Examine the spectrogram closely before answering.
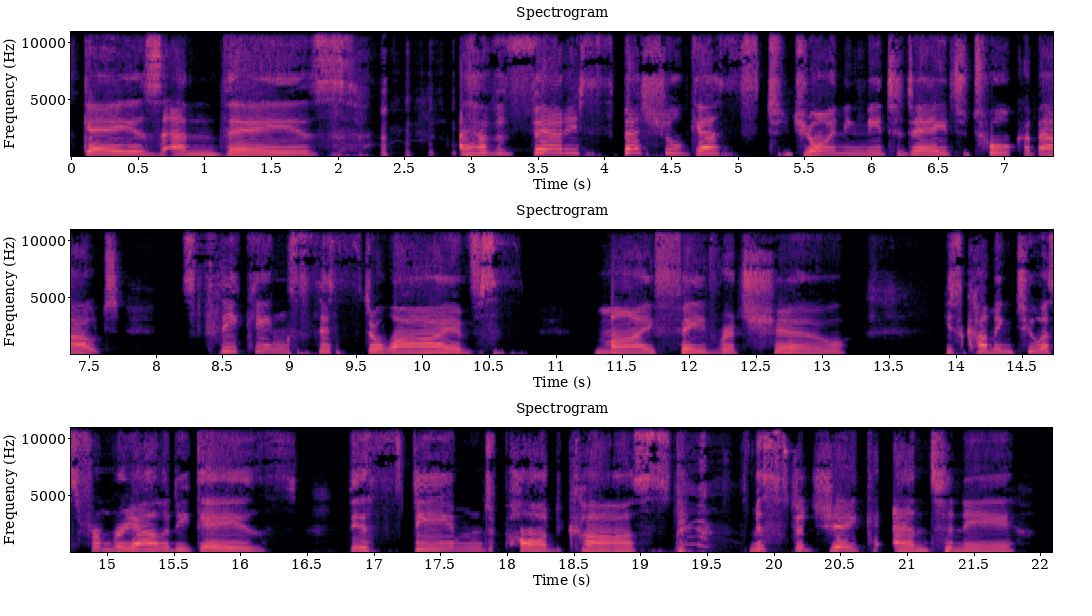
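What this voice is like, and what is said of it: Kate Winslet's weird Regime accent. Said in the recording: “Is that Kate Winslet's accent from The Regime? ... Elizabeth Taylor meets Drew Barrymore. ... I need a completely different accent for this. And it's got to be weird”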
